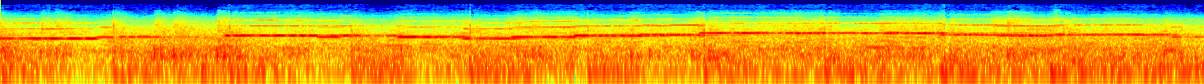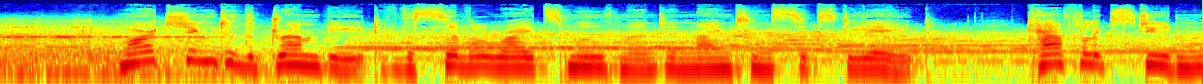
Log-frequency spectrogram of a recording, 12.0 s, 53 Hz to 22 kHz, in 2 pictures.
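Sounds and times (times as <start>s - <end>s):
marching flute band playing: 0.0s - 11.9s.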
